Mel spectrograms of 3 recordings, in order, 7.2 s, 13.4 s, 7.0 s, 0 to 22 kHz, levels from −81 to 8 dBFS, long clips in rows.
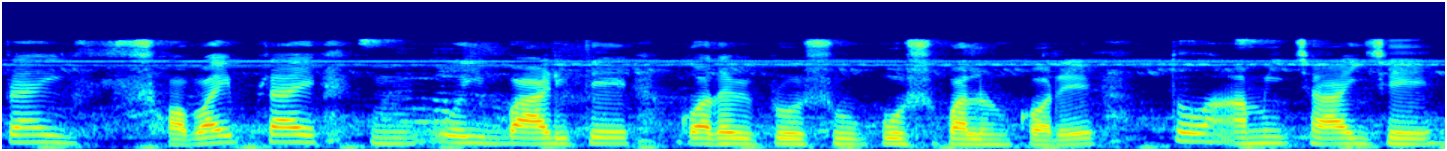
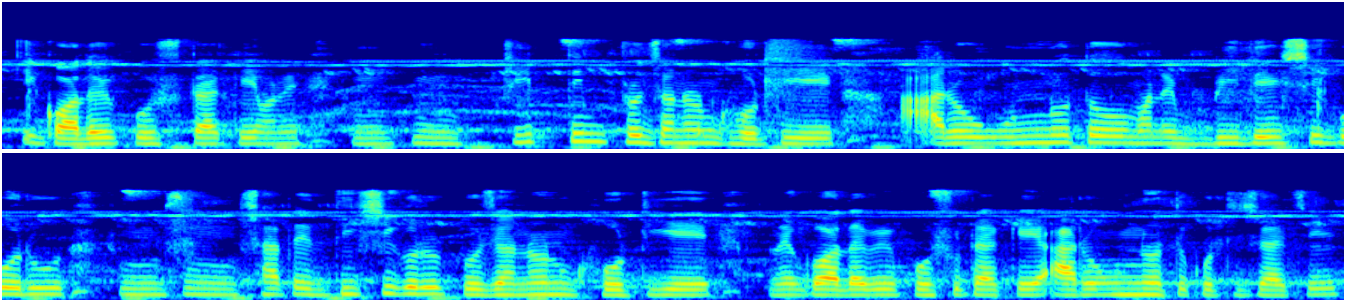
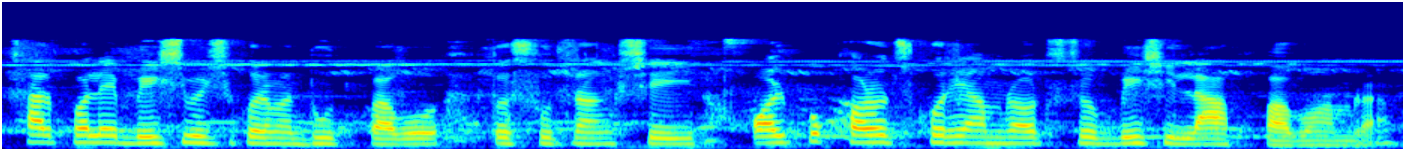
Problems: constant background noise, continuous background conversations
